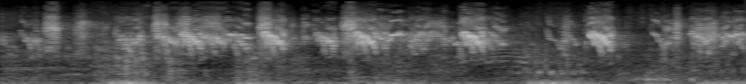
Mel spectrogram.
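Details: Budgerigars chirping in a colony, a steady run of sharp high twitters repeated about every half second, with soft low thumps beneath.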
